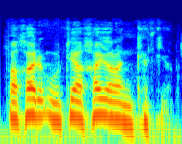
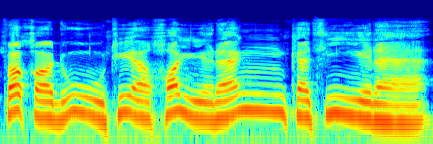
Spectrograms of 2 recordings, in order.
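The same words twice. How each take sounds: First: خيرا and كثيرا with full, heavy ر. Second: Slow recitation, thin ر in خيرا and كثيرا; فقد أوتي run together, ر of خيرا and كثيرا light; Warsh's light ra. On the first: Sheikh shows the other readers, heavy ر in خيرا. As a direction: recite فقد أوتي خيرا كثيرا briskly, ر kept heavy. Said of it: "والمخون". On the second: Sheikh shows Warsh's reading, slow with thinned ر in خيرا. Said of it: "كأن ورش يعمل إيه". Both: Shown as a demonstration.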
